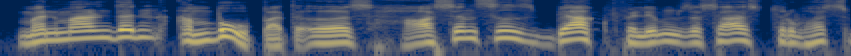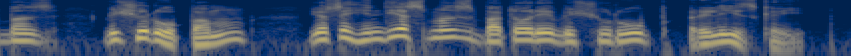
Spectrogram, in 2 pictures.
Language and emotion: Kashmiri, neutral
